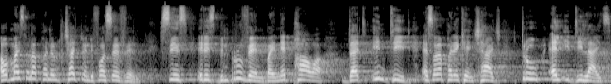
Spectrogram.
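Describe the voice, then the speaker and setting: A man's fairly quick, high-pitched voice with a non-native accent over noticeable background noise. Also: ordinary pitch variation. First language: not English. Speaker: student business pitcher. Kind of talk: business pitch and Q&A.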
